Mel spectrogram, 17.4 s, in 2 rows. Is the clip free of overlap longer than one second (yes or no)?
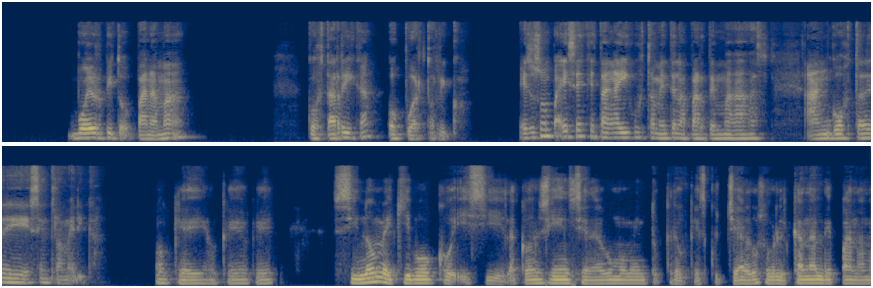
yes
